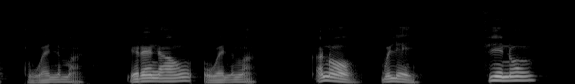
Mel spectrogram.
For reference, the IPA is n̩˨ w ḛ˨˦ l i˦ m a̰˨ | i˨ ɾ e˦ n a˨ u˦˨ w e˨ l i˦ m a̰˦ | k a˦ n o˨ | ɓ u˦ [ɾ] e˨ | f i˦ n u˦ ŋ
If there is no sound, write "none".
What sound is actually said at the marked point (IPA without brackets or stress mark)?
l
